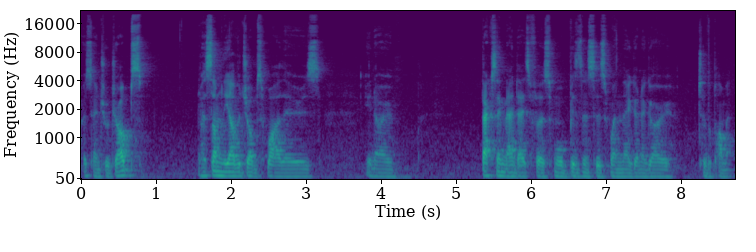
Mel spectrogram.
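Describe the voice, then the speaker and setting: A young man talks straight to his own camera at home, sharing his views in a loose, wandering monologue. His voice sits a little low, and he is quick to poke fun at himself. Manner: rambling, self-deprecating, candid. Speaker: vlogger. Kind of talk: casual opinion monologue.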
